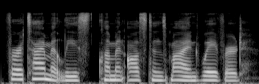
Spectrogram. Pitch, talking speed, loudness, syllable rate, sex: 200 Hz, 210 wpm, -16 LUFS, 5.4 syllables/s, female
